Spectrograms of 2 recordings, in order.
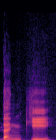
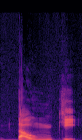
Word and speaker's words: donkey: तो ध्यान दें, सही जो शब्द है ना वो यही है, डाउंकी।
